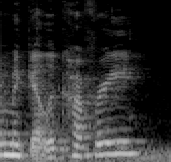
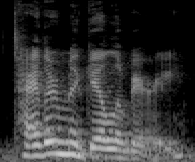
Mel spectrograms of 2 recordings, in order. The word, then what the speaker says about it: Tyler McGillivary: would say, is Tyler McGillovery. Is that what it's called? Tyler Hold on. I always say it wrong. Tyler Tyler McGillivary. Yeah, Tyler McGilly.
